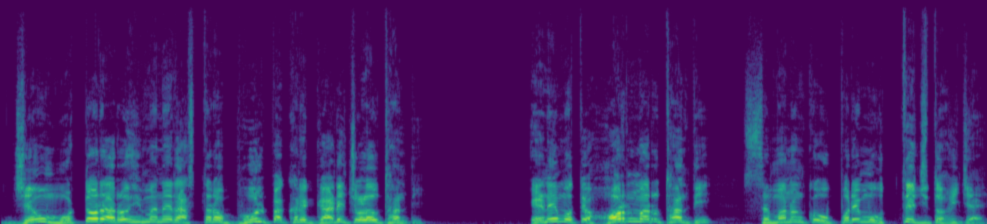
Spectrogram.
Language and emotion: Odia, angry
